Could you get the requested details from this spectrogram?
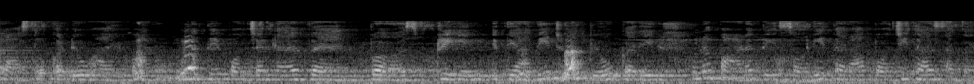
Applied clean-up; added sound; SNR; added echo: none; Growling; 4 dB; reverberation time 1.3 s.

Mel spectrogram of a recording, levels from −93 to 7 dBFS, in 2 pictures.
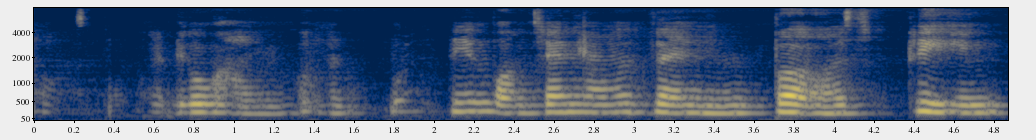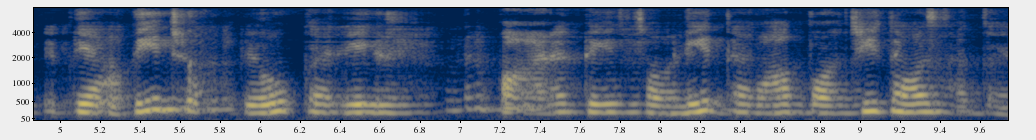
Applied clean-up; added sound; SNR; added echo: neural mask model DeepFilterNet 3.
